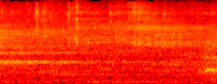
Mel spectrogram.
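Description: A handball bouncing on the sports-hall court floor during play, with players' voices around it.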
